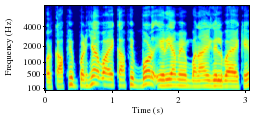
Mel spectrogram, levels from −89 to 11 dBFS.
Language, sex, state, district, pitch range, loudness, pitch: Bhojpuri, male, Uttar Pradesh, Deoria, 150-180 Hz, -12 LUFS, 165 Hz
